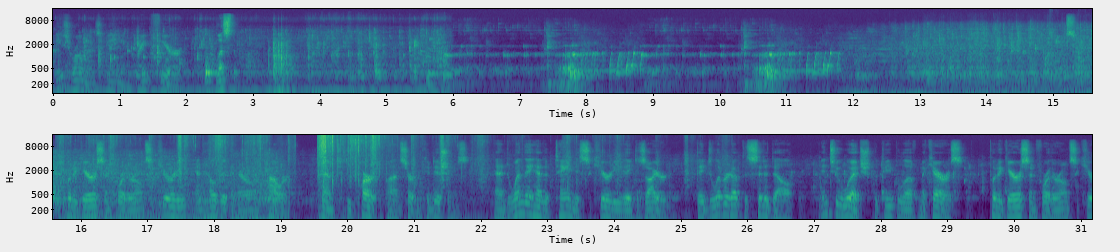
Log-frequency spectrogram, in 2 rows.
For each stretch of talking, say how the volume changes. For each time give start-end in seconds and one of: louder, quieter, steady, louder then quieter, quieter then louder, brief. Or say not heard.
0.0-2.8 brief
15.2-31.1 steady.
